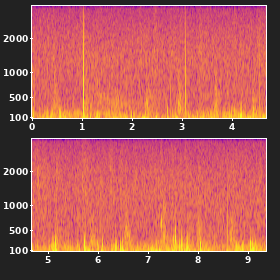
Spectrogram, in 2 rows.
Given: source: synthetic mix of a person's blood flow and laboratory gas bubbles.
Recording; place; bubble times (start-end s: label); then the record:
Doppler ultrasound of blood flow; subclavian vein
7.24-7.30 s: bubbles
7.47-7.60 s: bubbles
From the record:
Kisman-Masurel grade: 111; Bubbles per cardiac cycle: 1 to 2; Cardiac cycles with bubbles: 1 to 10%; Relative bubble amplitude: barely perceptible (0.100 to 0.250); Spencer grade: 1 (occasional bubble signal discernible with the cardiac motion signal, with majority of cardiac periods free of bubbles); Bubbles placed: anywhere in the cardiac cycle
